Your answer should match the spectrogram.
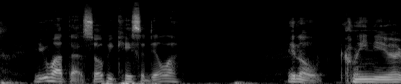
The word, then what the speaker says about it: quesadilla: You want that soapy quesadilla? It'll clean you right up. It's one of my pet peeves. Everybody should know you don't pronounce the L's in quesadilla.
